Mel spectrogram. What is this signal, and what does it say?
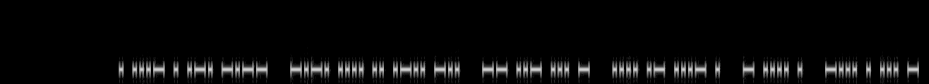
Morse code, heard as a keyed tone, about 36 wpm, 700 Hz. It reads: EVERY CHILD MUST HAVE THE BEST
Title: Sentences from Top 1000 Words - Review Part 6 - 35wpm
